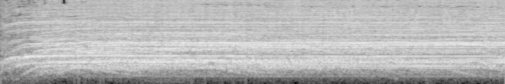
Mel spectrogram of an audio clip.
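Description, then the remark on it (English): A large crowd shouts and whoops together in a sustained, loud roar of many overlapping voices, high-pitched cheers layered over one another for several seconds without pause. “Lift both hands and shout, woo! Lift a hand. Shout like you never shouted in your life.”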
